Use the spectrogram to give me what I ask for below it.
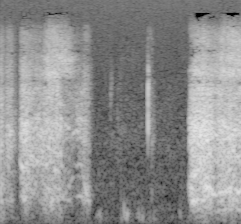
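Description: A long, loud breathy inhale through the nose lasts nearly a second. A few faint puffs and clicks follow, then a strong, rushing exhale pushed out with the cheeks as part of a breathing technique demonstration.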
